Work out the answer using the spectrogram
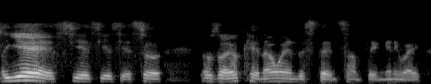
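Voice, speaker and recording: Italian man, hesitant and halting. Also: mid-range voice, a little mellow, poor audio. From southern Italy. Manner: hesitant, many fillers and restarts. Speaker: guest photographer. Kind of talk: casual interview chat.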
